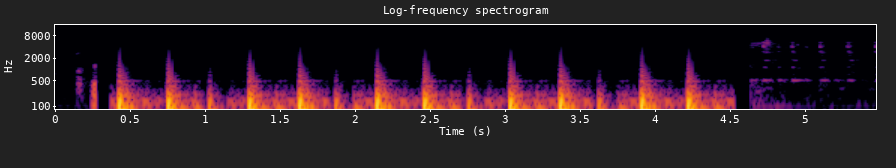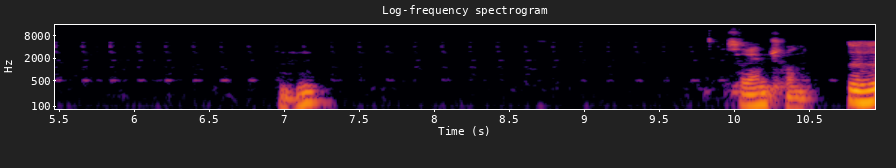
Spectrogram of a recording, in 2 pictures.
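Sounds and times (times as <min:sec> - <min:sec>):
heartbeat thumping in a lub-dub rhythm: 0:00.4 - 0:04.6
speech: 0:07.1 - 0:07.4, 0:10.0 - 0:10.9.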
